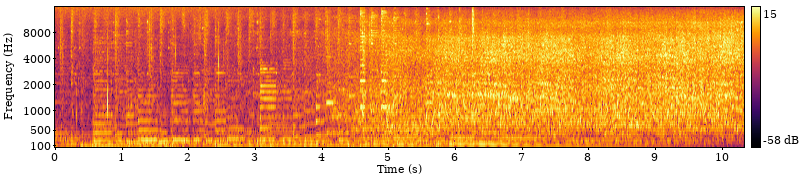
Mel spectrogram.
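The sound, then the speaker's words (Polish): A train rumbles past loudly, with rhythmic clattering of wheels at first, then a steady roar of rushing noise and low droning tones that stays strong to the end. “Kiedy tylko pociąg przejedzie, możemy skupić się na zdecydowanie mniejszych i cichszych dźwiękach”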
